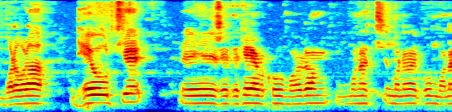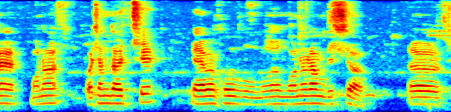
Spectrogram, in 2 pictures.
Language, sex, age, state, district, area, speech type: Bengali, male, 60+, West Bengal, Uttar Dinajpur, urban, spontaneous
